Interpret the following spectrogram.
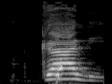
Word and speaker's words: ghali: Gali. Maybe just as a nod to the Arabic spelling with a gain, fricative, but I hear a stop here for the speaker.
